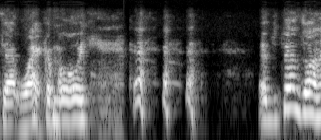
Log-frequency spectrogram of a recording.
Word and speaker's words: guacamole: That's how they pronounce it down there in deep Texas. Or at least most of them do, I think. Isn't that what they call it down there, Surf and Silver? Guacamole, not guacamole or jalapenos, and not jalapenos.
